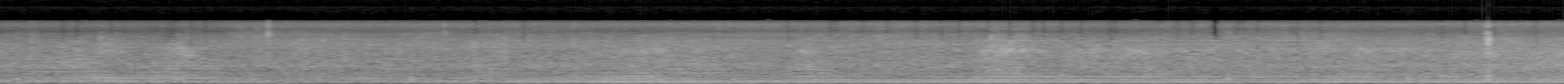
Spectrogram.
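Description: Steady low engine hum of a motor vehicle, growing a little louder about halfway through, with a couple of faint clicks near the end.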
